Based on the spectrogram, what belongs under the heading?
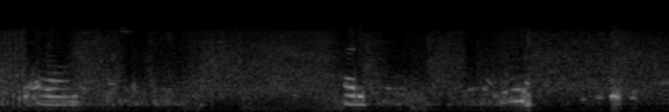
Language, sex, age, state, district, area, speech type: Dogri, female, 18-30, Jammu and Kashmir, Udhampur, rural, conversation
